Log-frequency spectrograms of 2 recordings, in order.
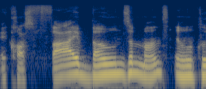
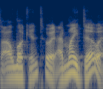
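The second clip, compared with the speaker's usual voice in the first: normal talking voice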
